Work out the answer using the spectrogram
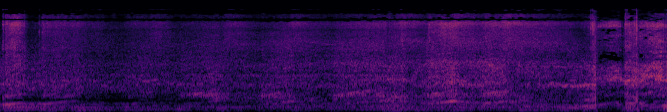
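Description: Car engines revving hard, pitch rising and falling, as cars spin donuts with their tyres spinning on loose dirt.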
